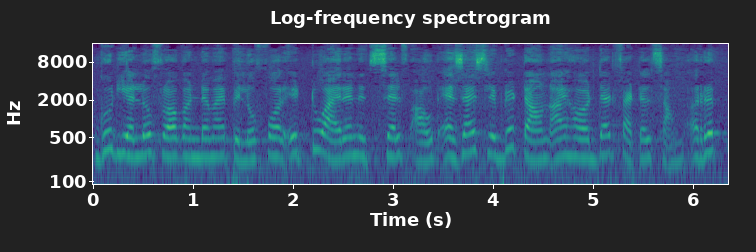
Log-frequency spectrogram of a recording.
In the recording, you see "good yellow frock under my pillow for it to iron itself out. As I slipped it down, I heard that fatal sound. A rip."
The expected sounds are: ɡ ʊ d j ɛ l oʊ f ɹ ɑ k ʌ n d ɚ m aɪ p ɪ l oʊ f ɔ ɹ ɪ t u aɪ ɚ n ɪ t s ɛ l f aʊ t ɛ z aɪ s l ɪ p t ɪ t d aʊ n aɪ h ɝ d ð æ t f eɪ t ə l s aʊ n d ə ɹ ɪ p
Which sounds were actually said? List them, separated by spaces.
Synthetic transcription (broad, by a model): ɡ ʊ d j ɛ l oʊ f ɹ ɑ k ʌ n d ɚ m aɪ p ɪ l oʊ f ɔ ɹ ɪ t u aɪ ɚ n ɪ t s ɛ l f aʊ t ɛ z aɪ s l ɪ p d ɪ t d aʊ n aɪ h ɝ d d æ t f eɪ t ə l s aʊ n d ə ɹ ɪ p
